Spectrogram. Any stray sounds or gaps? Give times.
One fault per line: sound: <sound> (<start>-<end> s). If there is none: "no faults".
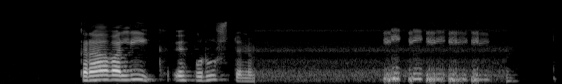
sound: laugh (3.8-4.9 s)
